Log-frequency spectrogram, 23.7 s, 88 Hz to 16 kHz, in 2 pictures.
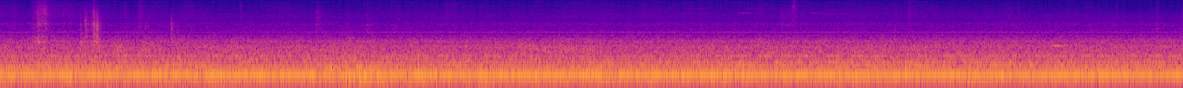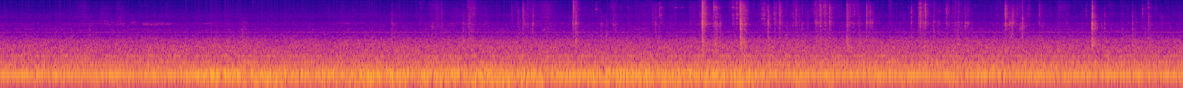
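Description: E3-series Shinkansen train running at a steady speed, heard inside the passenger cabin: continuous running noise with a steady low hum. A run of sharp clicks comes in the last few seconds.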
